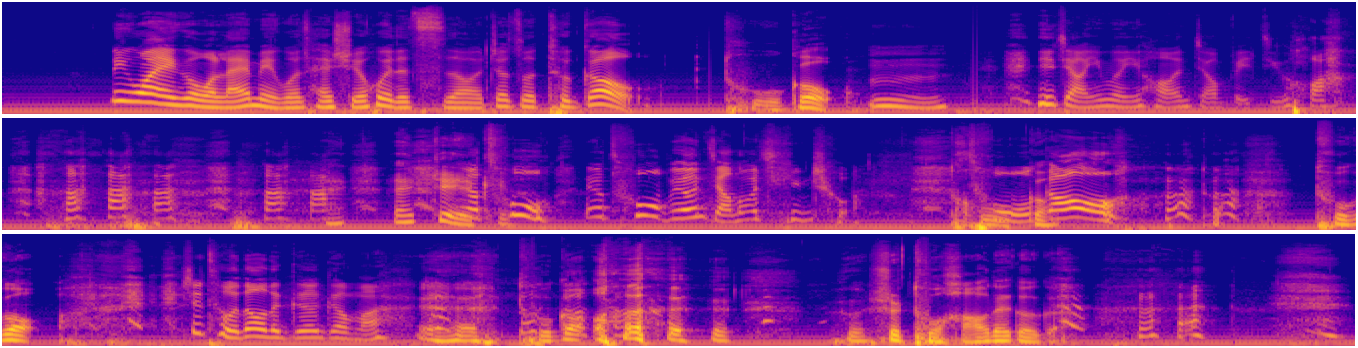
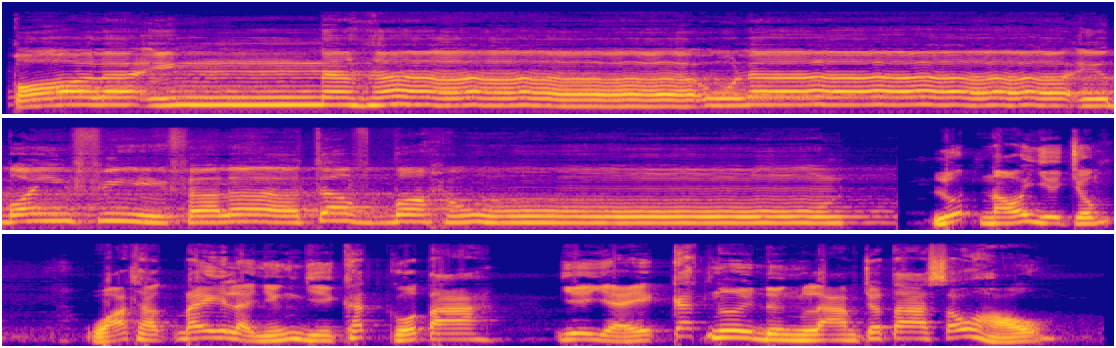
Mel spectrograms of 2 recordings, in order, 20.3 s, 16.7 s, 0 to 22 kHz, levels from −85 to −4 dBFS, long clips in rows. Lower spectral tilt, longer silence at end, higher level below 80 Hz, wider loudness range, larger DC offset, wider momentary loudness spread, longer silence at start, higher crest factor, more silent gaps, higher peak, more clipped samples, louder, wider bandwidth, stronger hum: first, -6.5 dB/octave vs -4 dB/octave; second, 0 s vs 0.3 s; first, -34 dBFS vs -56 dBFS; first, 8 LU vs 4 LU; neither; first, 17 LU vs 6 LU; about the same, 0 s vs 0.05 s; first, 22 dB vs 16 dB; neither; about the same, 0 dBFS vs 0 dBFS; neither; second, -23 LUFS vs -15 LUFS; first, 18 kHz vs 16 kHz; first, 60 Hz at -40 dBFS vs none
